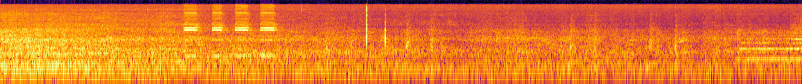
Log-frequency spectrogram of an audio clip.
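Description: Train carriages clatter over the rails.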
